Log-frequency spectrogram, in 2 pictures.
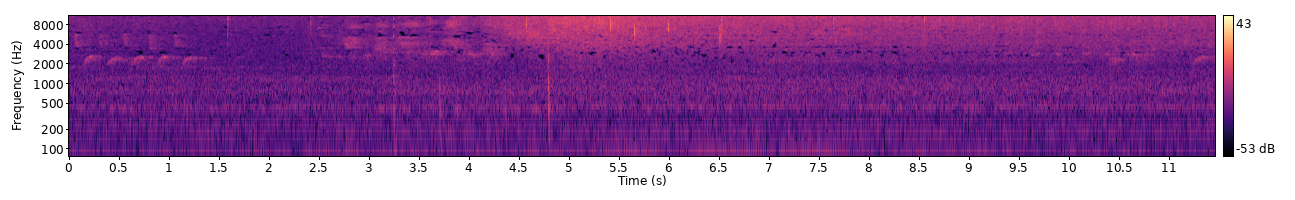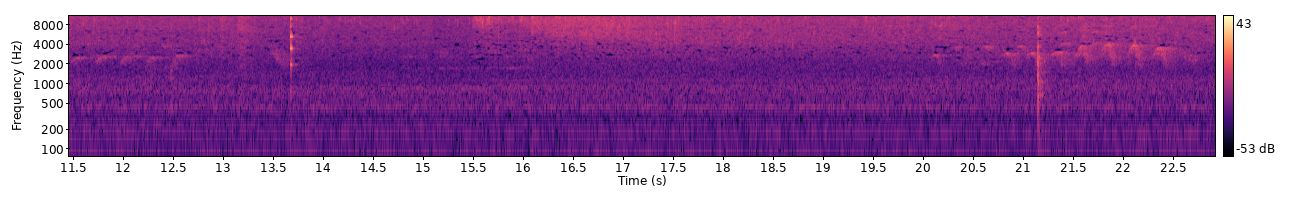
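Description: Batter-coated night jasmine leaves frying in hot oil: a steady sizzle that swells twice, about five seconds in and again about fifteen seconds in. Two sharp clicks come in the second half.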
